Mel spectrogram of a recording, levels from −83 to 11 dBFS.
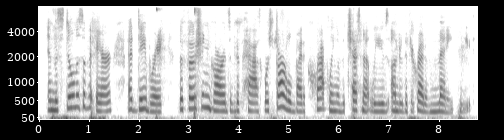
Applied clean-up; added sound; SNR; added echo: neural mask model Resemble Enhance denoiser.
